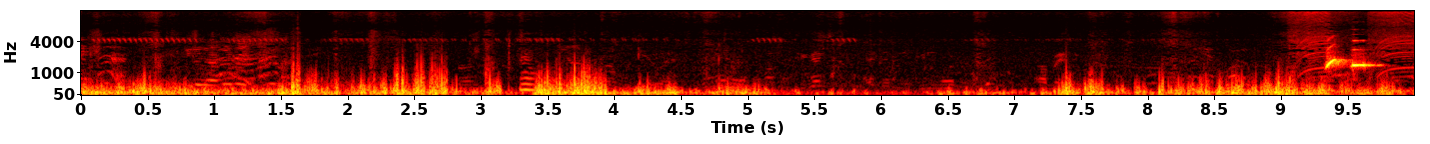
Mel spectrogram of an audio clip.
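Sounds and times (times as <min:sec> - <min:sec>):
short high-pitched call: 0:09.1 - 0:10.0.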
